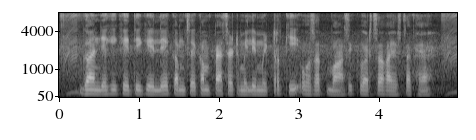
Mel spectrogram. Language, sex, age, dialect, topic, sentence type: Hindi, male, 18-24, Hindustani Malvi Khadi Boli, agriculture, statement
